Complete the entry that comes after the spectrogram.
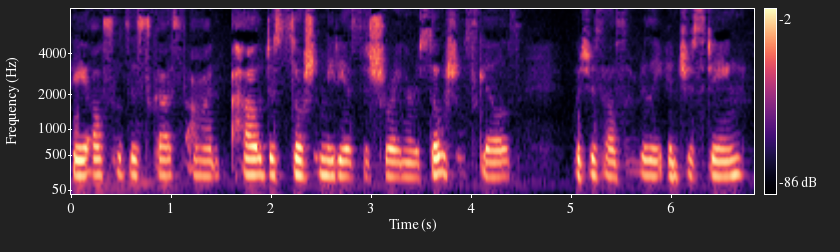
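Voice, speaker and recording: Hoarse young woman with a mellow voice. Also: mid-range voice, little pitch movement, moderate pace, low-quality recording. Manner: earnest, with fillers and restarts. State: hoarse from being sick. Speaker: student. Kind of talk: class presentation on a research paper.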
